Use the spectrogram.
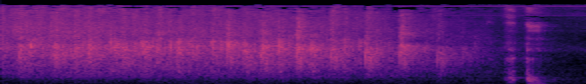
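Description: A crowd at Dream Church claps steadily for several seconds for a Sunday school award recipient, a dense patter of many hands that thins and fades out near the end, with a couple of louder single claps at the close.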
